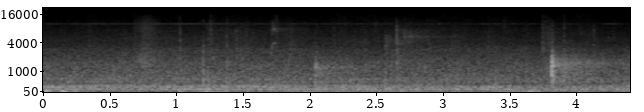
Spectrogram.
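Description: Footsteps on a hard floor as people walk into a tank room, with a few scattered knocks and a sharper knock near the end, over a steady low machinery hum.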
